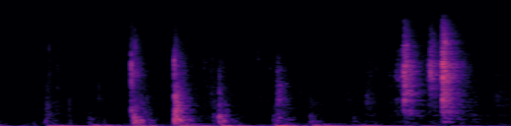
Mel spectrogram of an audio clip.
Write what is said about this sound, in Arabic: من يدق الباب؟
